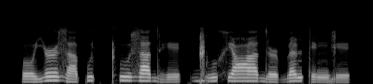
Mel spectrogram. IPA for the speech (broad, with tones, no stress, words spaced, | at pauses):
o˩jə˞˥za˩pu˥t͡ʃ ʈʰu˥za˥dʱɪ˩ | ɡ͡ǁu˥xɪ˥ʕa˥ də˞˩bæ˥ɳtɪ˩ ŋɡɪ˩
